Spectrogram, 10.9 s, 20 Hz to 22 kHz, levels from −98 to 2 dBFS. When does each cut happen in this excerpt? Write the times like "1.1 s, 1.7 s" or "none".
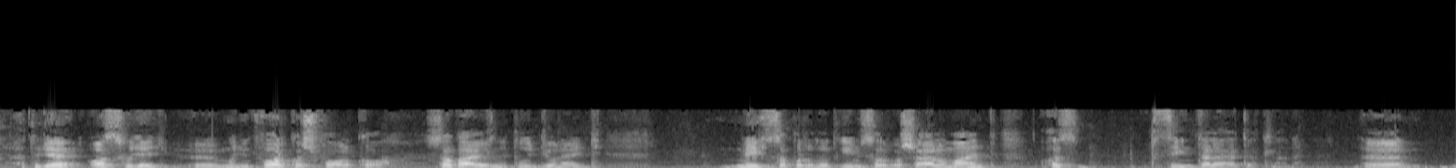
5.7 s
